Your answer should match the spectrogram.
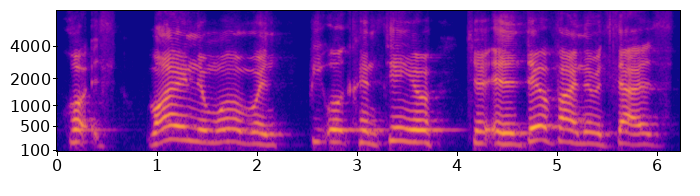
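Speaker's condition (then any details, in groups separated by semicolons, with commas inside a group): Cerebral palsy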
